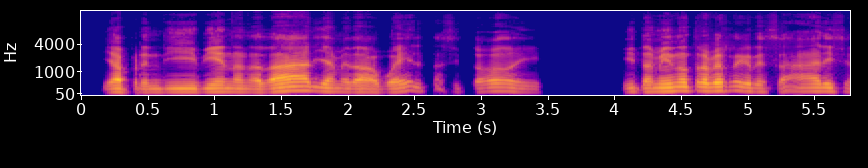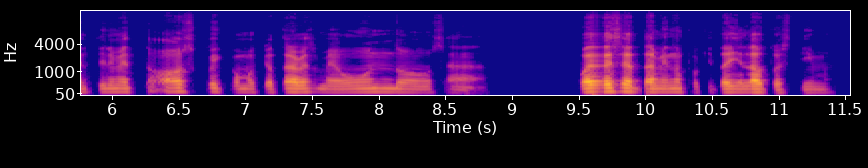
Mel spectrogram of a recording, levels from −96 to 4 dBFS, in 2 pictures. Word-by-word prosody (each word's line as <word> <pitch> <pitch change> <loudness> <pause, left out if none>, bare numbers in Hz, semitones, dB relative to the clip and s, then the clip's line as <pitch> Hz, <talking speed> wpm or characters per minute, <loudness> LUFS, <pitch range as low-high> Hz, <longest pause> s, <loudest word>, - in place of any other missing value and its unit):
y - - -9
aprendí 110 0 +2
bien 115 +1 0
a 110 - -2
nadar, 130 +9 +6
ya 125 -2 0
me 115 -1 -7
daba 110 -1 +2
vueltas 115 +5 -6
y - - -26
todo, 125 +2 -4
y 100 -1 -18 0.6
y 120 - -9
también 125 +4 +3
otra 140 0 +4
vez 140 +1 +6
regresar, 125 -2 -4
y - - +1
sentirme 110 0 -13
tosco, 120 +2 -9
y - - -18
como 105 0 -18
que 105 - -13
otra 115 +1 -3
vez 110 0 -6
me 105 -1 -14
hundo, 110 -1 -11
o - - -20
sea, 85 -4 -23 0.7
puede 120 +1 +5
ser 120 -1 0
también 110 0 -4
un 110 - -10
poquito 100 -1 -11
ahí 105 - -8
en 105 - -12
la - - +4
autoestima. 95 -1 -13
110 Hz, 200 wpm, -24 LUFS, 105-120 Hz, 0.7 s, nadar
